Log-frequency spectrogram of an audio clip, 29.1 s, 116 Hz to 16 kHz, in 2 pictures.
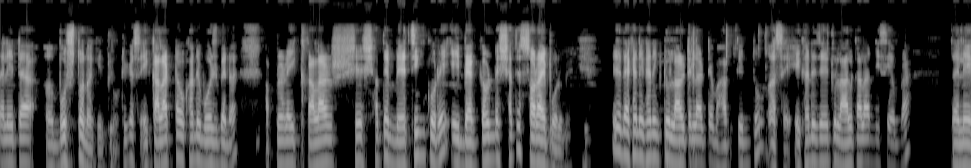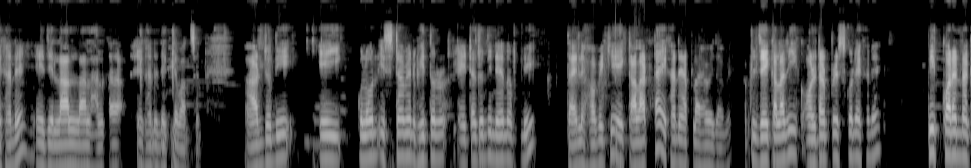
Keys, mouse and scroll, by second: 0.9 alt+scroll up 1, 1.3 alt+scroll down 1, 2.2 ctrl+z, 3.5 alt+scroll up 1, 8.3-8.6 alt+scroll down 1, 8.6 alt+scroll up 1, 9.7 alt+scroll down 1, 10.1 ctrl+z, 12.3 alt+click, 15.3 alt+scroll up 1, 15.7 alt+scroll down 1, 16.9 ctrl+z, 28.4 alt+click.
